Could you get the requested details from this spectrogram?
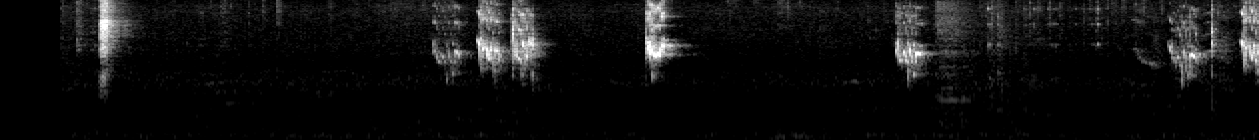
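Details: Budgerigars chirping: short bright chirps and warbled notes in separate bursts, spaced a second or so apart, over a quiet background.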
